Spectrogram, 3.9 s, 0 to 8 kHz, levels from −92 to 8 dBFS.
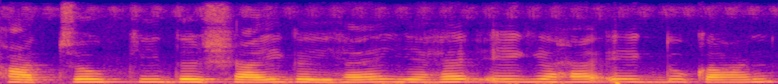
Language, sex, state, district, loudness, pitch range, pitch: Hindi, female, Haryana, Rohtak, -15 LUFS, 235-255 Hz, 245 Hz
